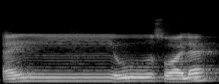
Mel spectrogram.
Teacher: یہاں پہ غنہ ہے اور آگے صاد کا جو حرف ہے اس کو موٹا پڑھیں گے۔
